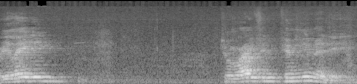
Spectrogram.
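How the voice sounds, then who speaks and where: A man's high voice with noticeable noise in the background. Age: 80s+. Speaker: minister. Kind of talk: sermon.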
